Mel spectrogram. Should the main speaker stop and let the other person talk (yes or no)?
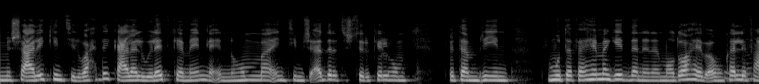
no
